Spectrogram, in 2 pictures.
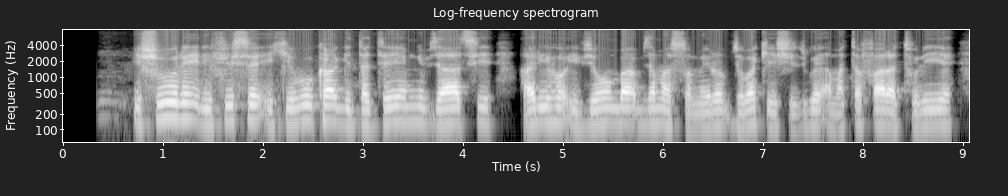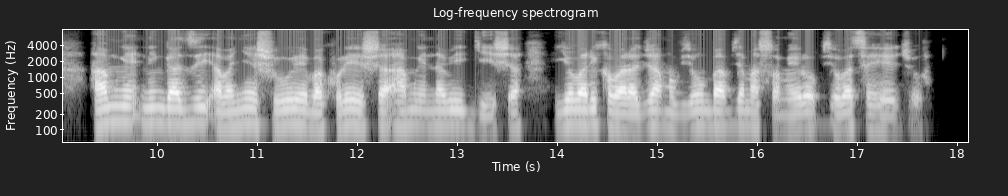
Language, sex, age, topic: Rundi, male, 25-35, education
